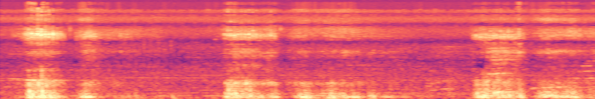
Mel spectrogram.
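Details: A five-month-old Rottweiler puppy snores in deep, rumbling breaths, each lasting about a second.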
